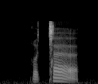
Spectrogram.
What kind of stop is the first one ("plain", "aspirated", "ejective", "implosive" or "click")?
plain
